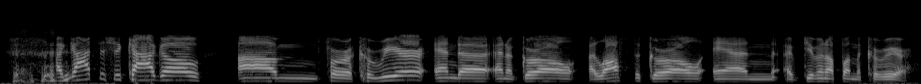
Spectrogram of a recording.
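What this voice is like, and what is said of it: Massachusetts accent. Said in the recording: “formerly of East Arlington, Massachusetts ... We can tell by your accent”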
